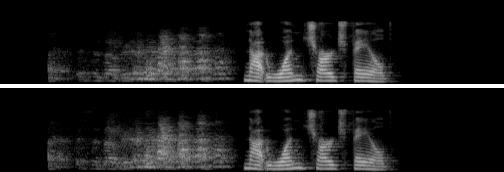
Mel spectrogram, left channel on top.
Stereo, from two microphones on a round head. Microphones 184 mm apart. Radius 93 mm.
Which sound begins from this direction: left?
A woman speaking, at 2.4 s.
